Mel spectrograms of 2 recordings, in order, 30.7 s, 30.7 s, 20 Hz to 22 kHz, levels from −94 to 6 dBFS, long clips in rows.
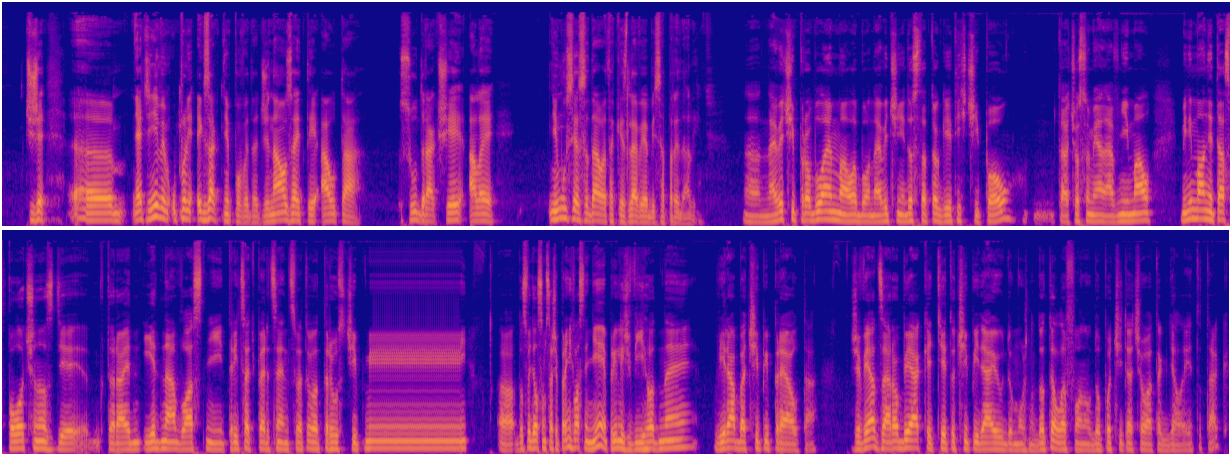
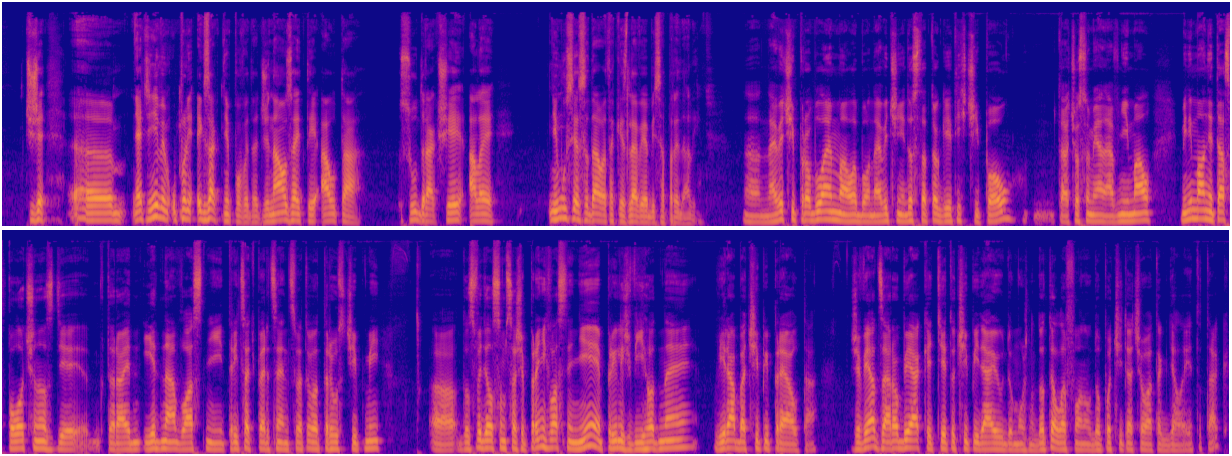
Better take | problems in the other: second | audio freezing; at 20 s for 1 s

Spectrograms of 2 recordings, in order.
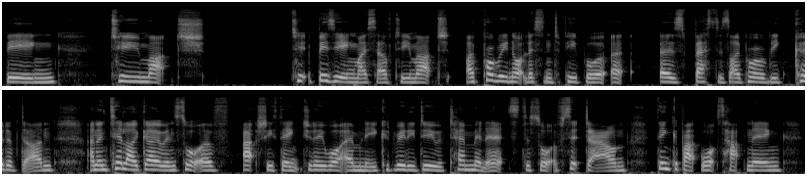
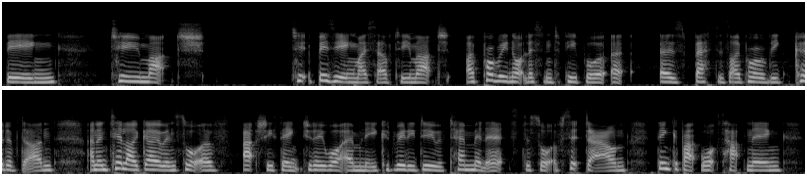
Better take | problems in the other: first | muffled; very slightly; fading above 4.5 kHz

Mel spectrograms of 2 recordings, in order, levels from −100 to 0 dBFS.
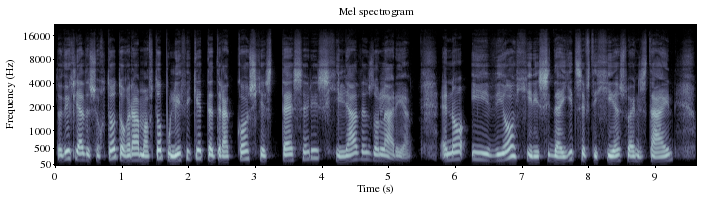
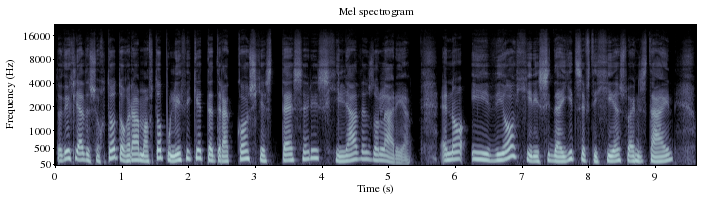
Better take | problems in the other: second | thin; very slightly; fading below 300 Hz

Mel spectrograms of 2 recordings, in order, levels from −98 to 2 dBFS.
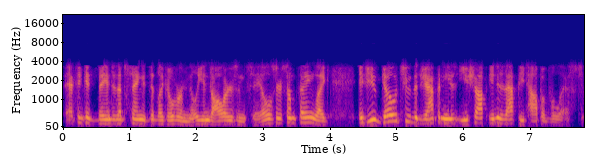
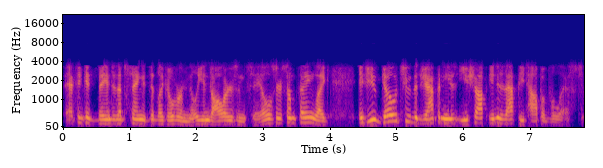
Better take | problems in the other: neither | phone-call audio; poor line; nothing above 3.5 kHz; the same in both

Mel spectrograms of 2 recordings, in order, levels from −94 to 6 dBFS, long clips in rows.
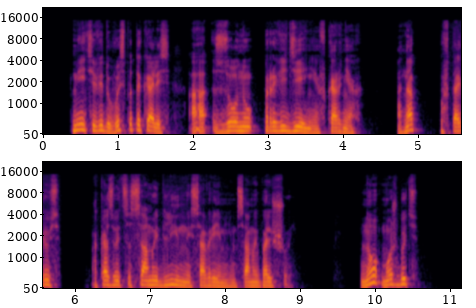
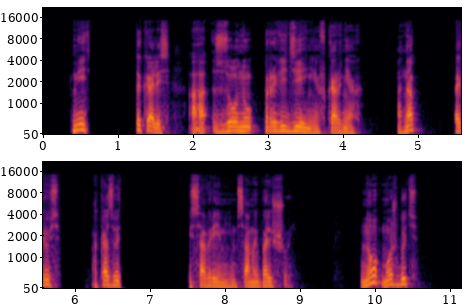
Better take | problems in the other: first | audio cutting out; at 0.5 s for 0.5 s, at 5.5 s and at 6.5 s for 1 s

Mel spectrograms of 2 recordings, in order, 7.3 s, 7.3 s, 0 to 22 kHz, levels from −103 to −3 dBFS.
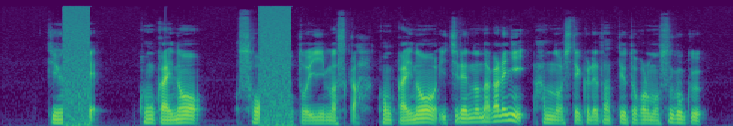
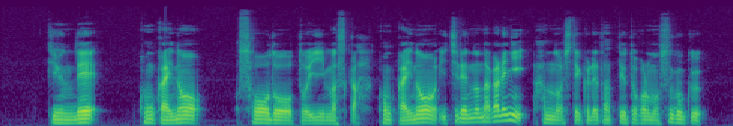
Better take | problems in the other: second | audio cutting out; filled with static; at 0.5 s and at 2.5 s

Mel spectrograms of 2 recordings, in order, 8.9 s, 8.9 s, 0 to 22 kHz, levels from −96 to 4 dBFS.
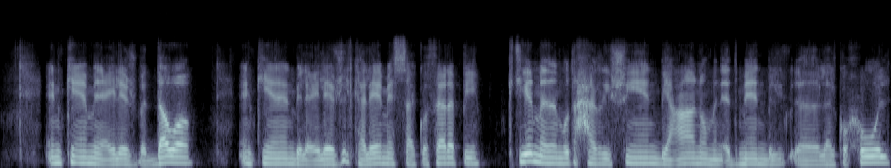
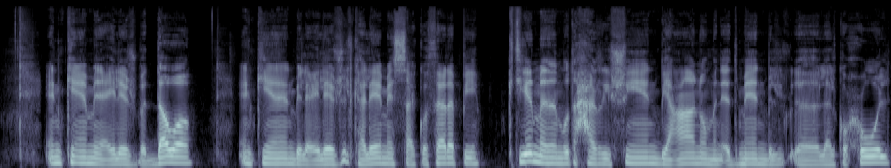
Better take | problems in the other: second | garbled, watery; slightly

